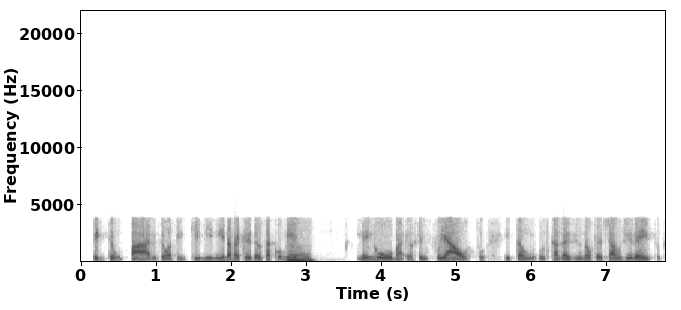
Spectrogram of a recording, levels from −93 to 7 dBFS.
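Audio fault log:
throughout: tandem speech coding. The speech has been decoded and re-encoded by three speech coders in series, each working on the already damaged output of the one before, so their errors accumulate rather than staying separate. The result is rougher, more muffled and more warbly than any single coder would produce, with nothing above 3.8 kHz. The character fits a chain of GSM full rate, G.729A and G.726 at 24 kbit/s, joined by G.711 links.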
